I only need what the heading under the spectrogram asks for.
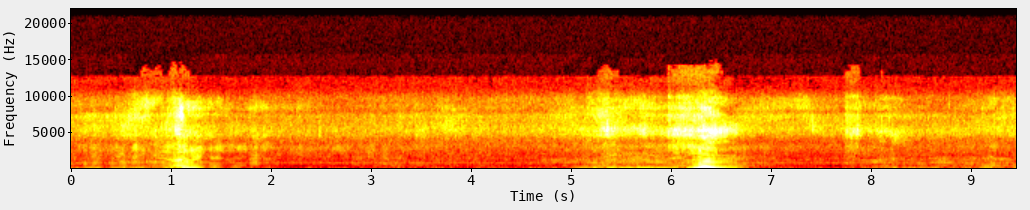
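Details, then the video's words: Honey bee swarm, thousands of bees hanging in a massive clump on a branch; steady low droning hum with many overlapping harmonics, swelling briefly near the start and again around six seconds. "thousands of BEES hanging on a branch in a massive clump"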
